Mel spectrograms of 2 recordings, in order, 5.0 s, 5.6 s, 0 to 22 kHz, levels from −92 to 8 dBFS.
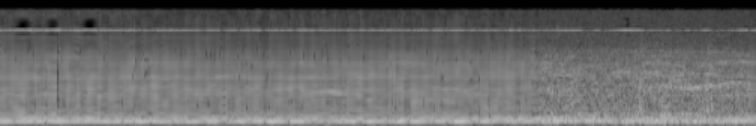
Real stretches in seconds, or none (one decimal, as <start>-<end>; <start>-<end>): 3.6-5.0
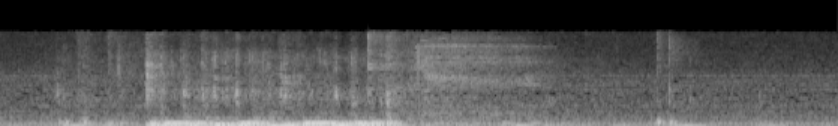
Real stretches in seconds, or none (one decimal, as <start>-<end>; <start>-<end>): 0.0-2.3; 3.6-5.6

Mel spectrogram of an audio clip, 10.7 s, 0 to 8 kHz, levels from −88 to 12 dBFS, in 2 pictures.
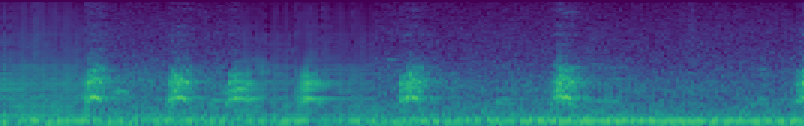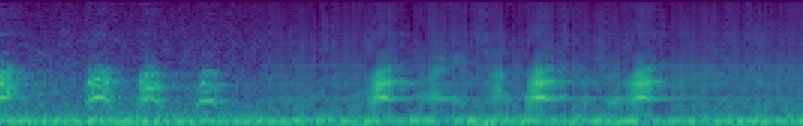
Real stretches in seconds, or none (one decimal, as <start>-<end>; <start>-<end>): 0.6-1.6; 2.5-7.1

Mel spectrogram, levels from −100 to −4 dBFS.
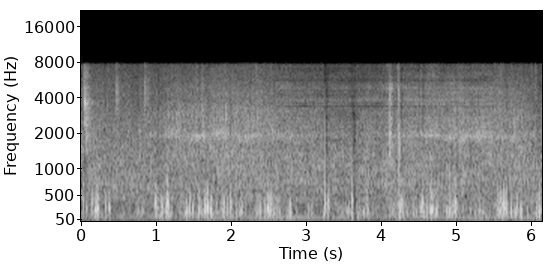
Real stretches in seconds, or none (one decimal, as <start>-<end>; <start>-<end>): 0.0-2.6; 5.5-6.2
